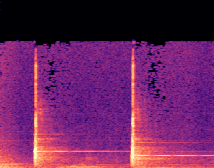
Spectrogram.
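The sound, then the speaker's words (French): A grandfather clock in a living room ticks twice, about one second apart. Each sharp tick leaves a faint metallic ring. “une montre de Tintin, une horloge grand-père.”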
